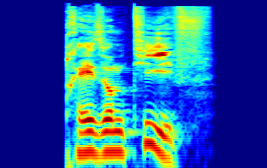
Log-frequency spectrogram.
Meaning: presumptive
- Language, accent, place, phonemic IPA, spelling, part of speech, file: German, Germany, Berlin, /pʁɛzʊmˈtiːf/, präsumtiv, adjective, De-präsumtiv.ogg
